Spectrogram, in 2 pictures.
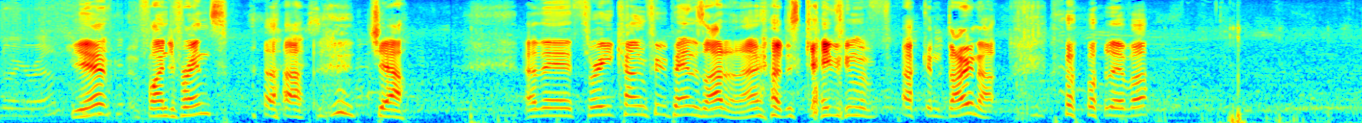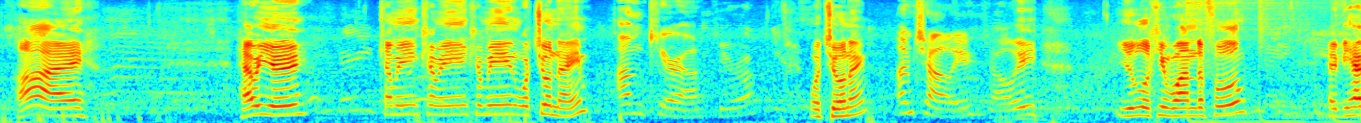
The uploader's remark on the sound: Live from Oz Comic Con - Melbourne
